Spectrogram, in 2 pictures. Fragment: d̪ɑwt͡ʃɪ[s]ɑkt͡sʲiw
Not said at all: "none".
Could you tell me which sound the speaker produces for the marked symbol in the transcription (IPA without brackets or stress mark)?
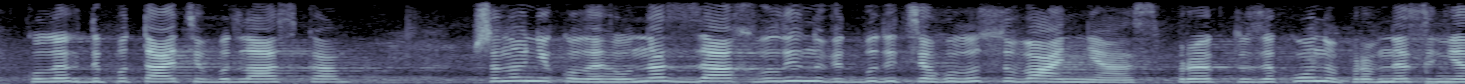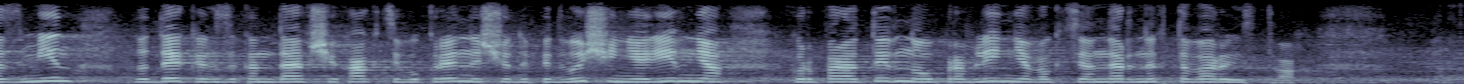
x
